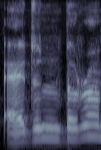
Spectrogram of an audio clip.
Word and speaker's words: Edinburgh: with tail you see the tattoo Royal edur military tattoo so let's let's give it correct pronunciation the Royal Edinburgh military Toto it has a lot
